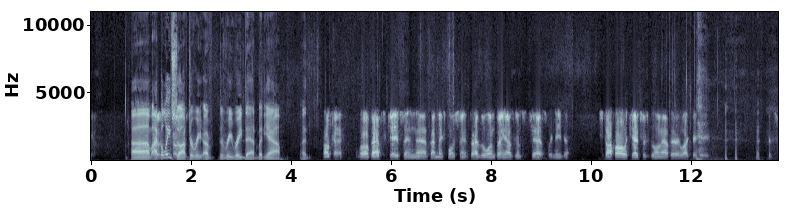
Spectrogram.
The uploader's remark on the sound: two hours of open line calls this morning live from East Lansing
